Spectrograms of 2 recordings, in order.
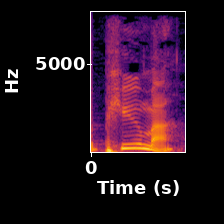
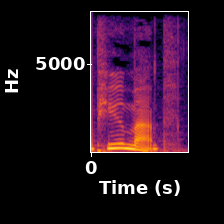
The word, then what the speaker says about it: puma: 今天我们看到这个 at large 的对象是 a puma 美洲狮。这个单词呢可以读成 puma，在美音当中也可以读成 puma 啊。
